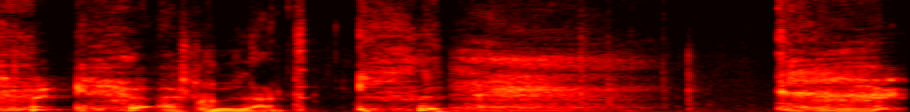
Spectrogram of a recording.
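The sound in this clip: Coughing from a man in the middle of talking, several harsh, rough bursts mixed in among voiced, speech-like sounds.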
